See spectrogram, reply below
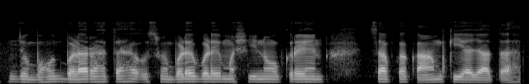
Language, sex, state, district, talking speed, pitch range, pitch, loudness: Hindi, male, Chhattisgarh, Korba, 180 wpm, 120-125 Hz, 125 Hz, -24 LUFS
